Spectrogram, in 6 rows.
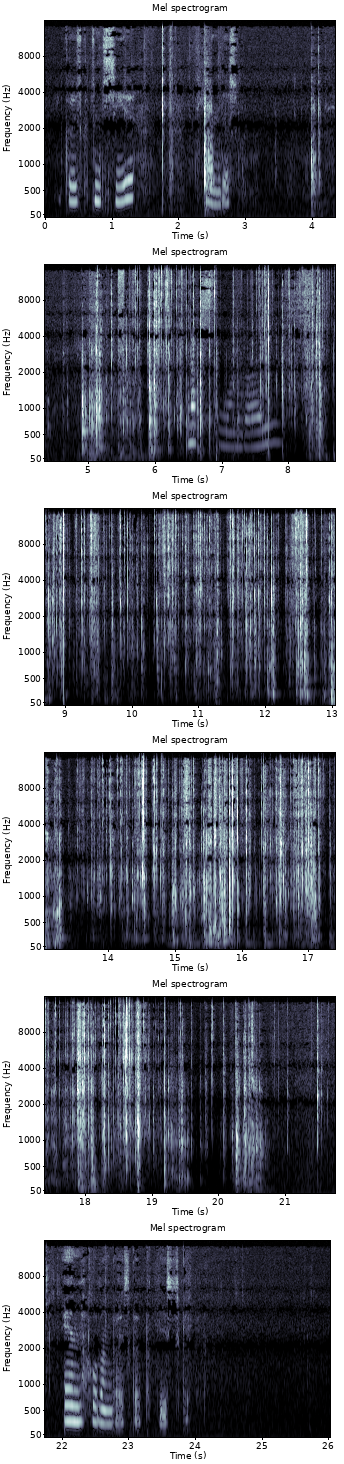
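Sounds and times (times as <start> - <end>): toy packaging crinkling: 4.8 - 21.9.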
